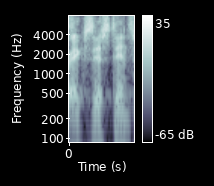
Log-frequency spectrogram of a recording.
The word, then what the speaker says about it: eXistenZ: It's It's said both ways. Even in the movie, it's said both ways. Either existence or exist existence because it ends with a Z.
